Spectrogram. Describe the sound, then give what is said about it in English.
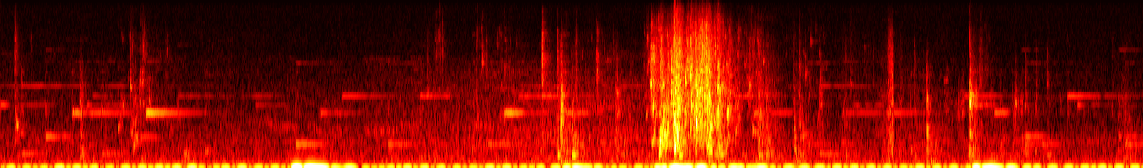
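Bath water sloshes and drips in a bathtub as a small child bathes with a cup, with scattered small splashes and one louder burst of splashing midway. “Oh, don't get your bath water in the cup.”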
